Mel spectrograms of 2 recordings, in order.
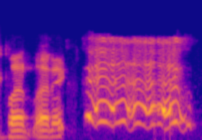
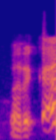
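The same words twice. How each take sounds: First: Much higher, louder, slow bleating scream of let it go; screaming goat. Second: Said in the usual way. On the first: Retold or imitated. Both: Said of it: "a goat screaming".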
